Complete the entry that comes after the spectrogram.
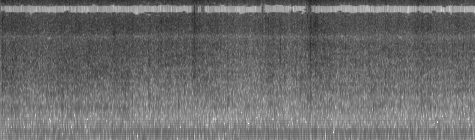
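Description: Chicken strips sizzling steadily in hot oil in a cast-iron wok, with a couple of light clicks of the spatula against the pan.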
